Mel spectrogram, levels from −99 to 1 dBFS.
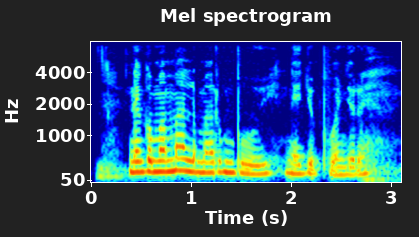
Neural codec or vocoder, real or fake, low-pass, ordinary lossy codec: none; real; 7.2 kHz; none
